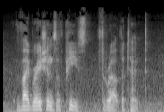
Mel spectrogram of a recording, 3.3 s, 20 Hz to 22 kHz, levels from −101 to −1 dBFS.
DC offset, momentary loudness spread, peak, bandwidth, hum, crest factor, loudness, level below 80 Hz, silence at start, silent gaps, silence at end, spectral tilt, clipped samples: under 0.1%; 16 LU; -6 dBFS; 14.5 kHz; none; 18 dB; -25 LUFS; -44 dBFS; 0.05 s; none; 0 s; -5 dB/octave; under 0.1%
